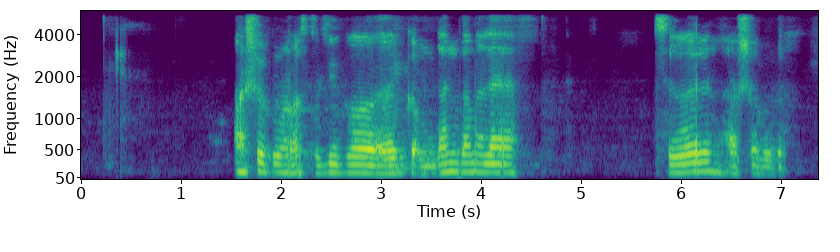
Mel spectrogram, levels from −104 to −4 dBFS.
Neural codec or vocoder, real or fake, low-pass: codec, 44.1 kHz, 2.6 kbps, SNAC; fake; 5.4 kHz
